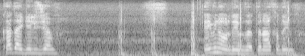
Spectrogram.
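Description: Furious man ranting at reporters outside, high voice, swearing, faint traffic hum behind. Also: steady tone, moderate pace. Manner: angry, agitated, swearing. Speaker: interviewee speaking to tabloid reporters. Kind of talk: heated street remarks to the press.

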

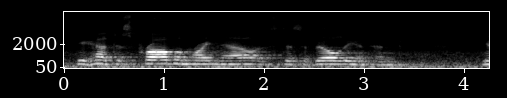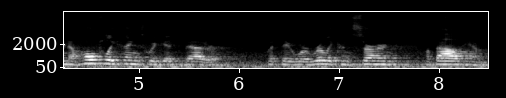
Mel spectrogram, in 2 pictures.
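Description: An older man preaching a storytelling sermon from a pulpit microphone in a church sanctuary, unhurried and gentle, with frequent pauses. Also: sits high, gravelly, slight background noise. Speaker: pastor. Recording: echoey sanctuary with faint ambience.

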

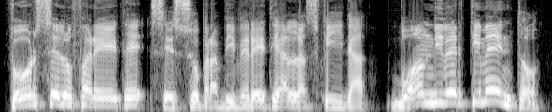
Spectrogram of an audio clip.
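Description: A man's voice: sits high, big pitch swings, normal speed, no echo, clean studio sound, voice pushed up. A man voicing a pushy nine-year-old girl arcade manager who is really an old lady, brash and bossy. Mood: mocking. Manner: brash, bossy, loud megaphone announcer.

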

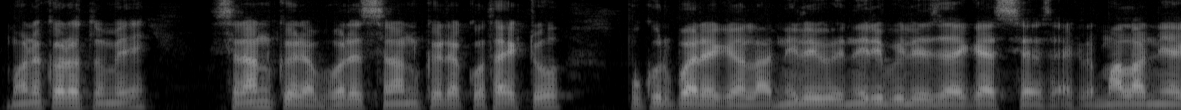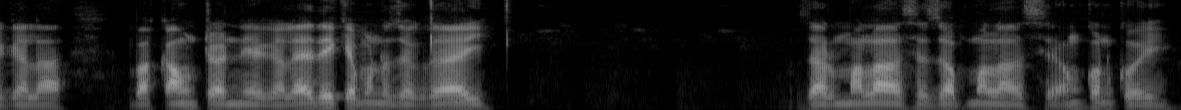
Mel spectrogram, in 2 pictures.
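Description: A man's voice: mid-range voice, steady tone, clear, resonant tone, dry recording, studio quality. A man teaching a class on the Gita, asking his listeners questions and answering them himself. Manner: leads slow chanting. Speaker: religious teacher.

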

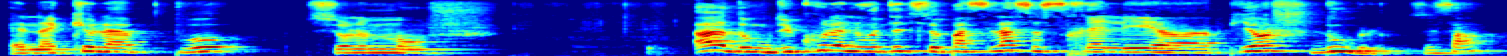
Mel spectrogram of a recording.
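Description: A gaming video host giving casual commentary on new game content, excitable and reading the menu text aloud as they go. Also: medium pitch, measured pace.

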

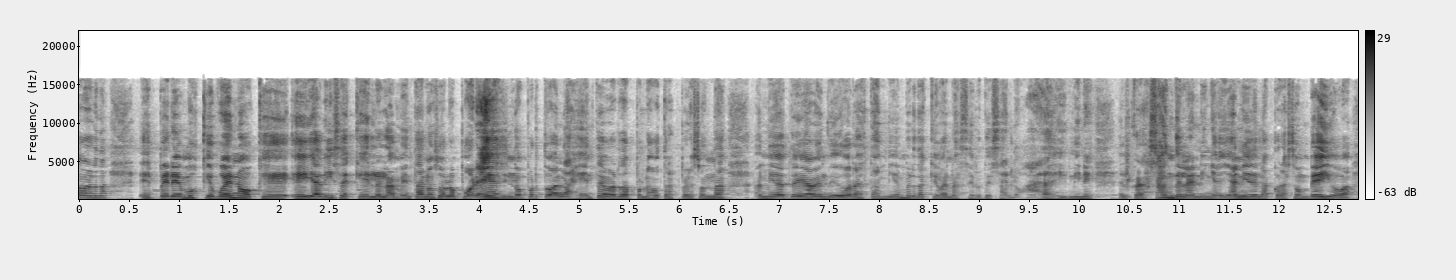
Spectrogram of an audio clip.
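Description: A woman's voice: fairly high pitch, fairly even intonation, fairly quick, hardly any pauses. A woman with a Salvadoran accent hosting a gossip channel, chatting casually and laughing often. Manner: chatty, laughs often, keeps tagging "¿verdad?".

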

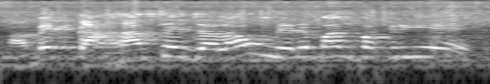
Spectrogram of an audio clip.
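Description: A man in a co-op horror game voice chat, bossing his teammates with rapid repeated commands. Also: very high voice, animated, a loud crowd, poor audio. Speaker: gamer calling out moves to teammates.

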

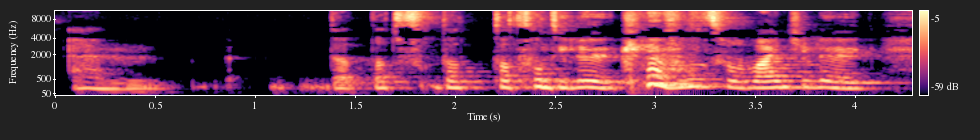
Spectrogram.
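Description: Woman, thirties, podcast host, animated emotional storytelling, gravelly, roomy. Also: medium pitch, slow pace. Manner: emotional, animated retelling with quoted dialogue. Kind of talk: personal storytelling. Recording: roomy, slightly distant mic.

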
